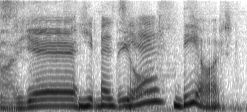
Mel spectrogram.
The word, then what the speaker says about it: Dior: Uh, jā, bet uh, pēc izrunas būtu jubu, burtam jābūt bez īburta. Diors, tā viņu izrunā. – Kristiāna Dior, Dior. taču viņa raksta. – Jā, bet izrunā Dior.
